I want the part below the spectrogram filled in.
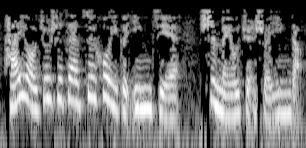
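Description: A woman hosting an English pronunciation lesson, speaking in a friendly, encouraging, scripted way and stretching out model words slowly. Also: medium pitch, sing-song, lo-fi sound, slight background noise.

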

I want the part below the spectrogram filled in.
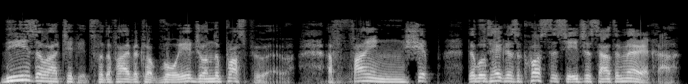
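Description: A man voicing an excitable, fussy older male snake scientist in an audiobook, talking over others. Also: mid-range voice, normal speed, breathy edge, no room sound, pitched above the performer's own voice. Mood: excited. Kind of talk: audiobook character voice.

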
